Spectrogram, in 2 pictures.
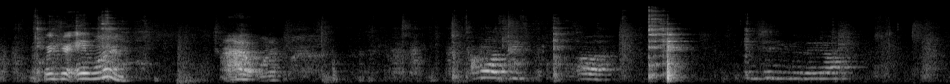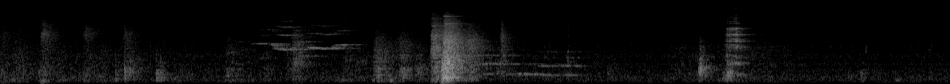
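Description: Cutlery scrapes and clinks on a plate.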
